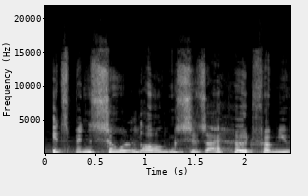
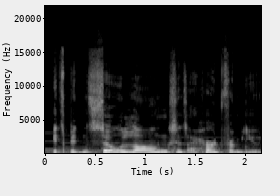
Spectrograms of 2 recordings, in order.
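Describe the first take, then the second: First: It is read in a put-on elderly woman's voice. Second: It is read in the speaker's normal voice. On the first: The speaker calls it right. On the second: The speaker calls it wrong.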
